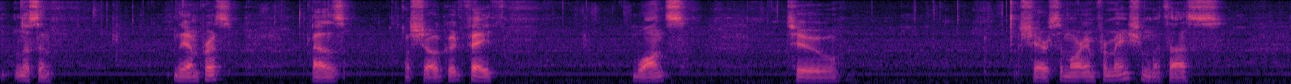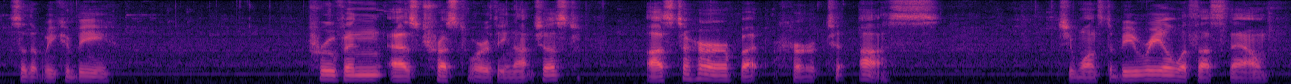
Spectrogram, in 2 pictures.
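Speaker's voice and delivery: hushed, soft, confiding voice. A character sits down at the table with two others, in a hushed voice. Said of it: "He's gonna say in a hushed voice".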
